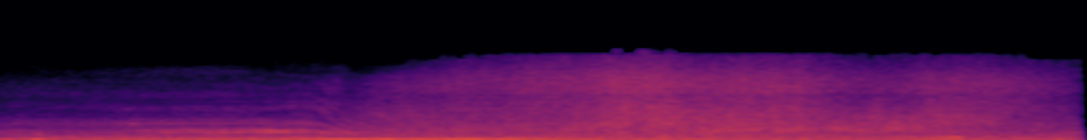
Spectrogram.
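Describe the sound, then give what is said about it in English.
A car surges fast, not slowing down, through shallow salt water on a beach, spraying water up all over itself with a loud, continuous splashing hiss as its engine hum swells and passes, with wind buffeting throughout. “Right, they were spraying water up all over their car.”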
